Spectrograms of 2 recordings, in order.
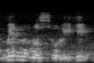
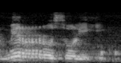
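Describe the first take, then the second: First: The n sound is pronounced before the r. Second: The n merges into a doubled r sound. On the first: The speaker calls it wrong. "tidak boleh dibaca min rusulihi" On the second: The speaker calls it right. "jadi membacanya mir rusulihi"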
